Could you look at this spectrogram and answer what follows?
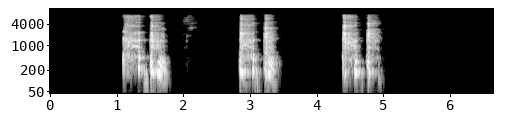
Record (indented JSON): {
  "three_cough_length": "6.7 s",
  "three_cough_amplitude": 30588,
  "three_cough_signal_mean_std_ratio": 0.34,
  "survey_phase": "alpha (2021-03-01 to 2021-08-12)",
  "age": "18-44",
  "gender": "Male",
  "wearing_mask": "No",
  "symptom_cough_any": true,
  "symptom_fatigue": true,
  "symptom_fever_high_temperature": true,
  "smoker_status": "Never smoked",
  "respiratory_condition_asthma": false,
  "respiratory_condition_other": false,
  "recruitment_source": "Test and Trace",
  "submission_delay": "2 days",
  "covid_test_result": "Positive",
  "covid_test_method": "LFT"
}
